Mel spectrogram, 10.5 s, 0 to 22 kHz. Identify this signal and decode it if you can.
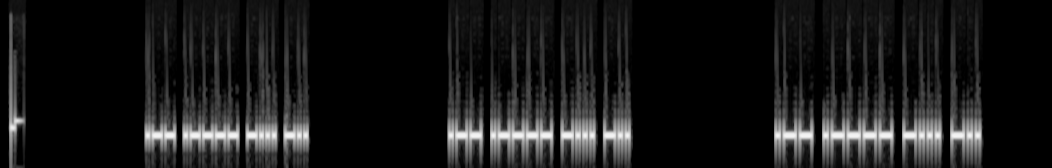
Morse code, heard as a keyed tone, about 32 wpm, 700 Hz. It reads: W1BD W1BD W1BD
